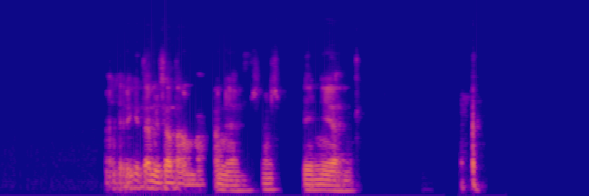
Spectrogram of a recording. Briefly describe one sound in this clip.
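A young man speaks briefly through an online call.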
